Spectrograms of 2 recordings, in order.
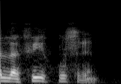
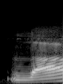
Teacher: تو اس کو لام زبر لا، اس کی آواز آدھی ہے، تو کہیں غلطی سے تھوڑا سا لمبا کر لیا جائے، لا پڑھ لیا جائے تو معنی ہی بالکل الٹ ہو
